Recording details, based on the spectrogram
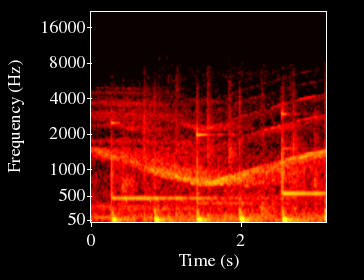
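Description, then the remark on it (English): Polish police car sirens wail and sweep up and down in pitch as a motorcade of cars whips out of a parking lot in Warsaw, with sharp bursts cutting through at a steady rhythm, loud, no voices. “It's a stream of cars whipping out of a parking lot.”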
